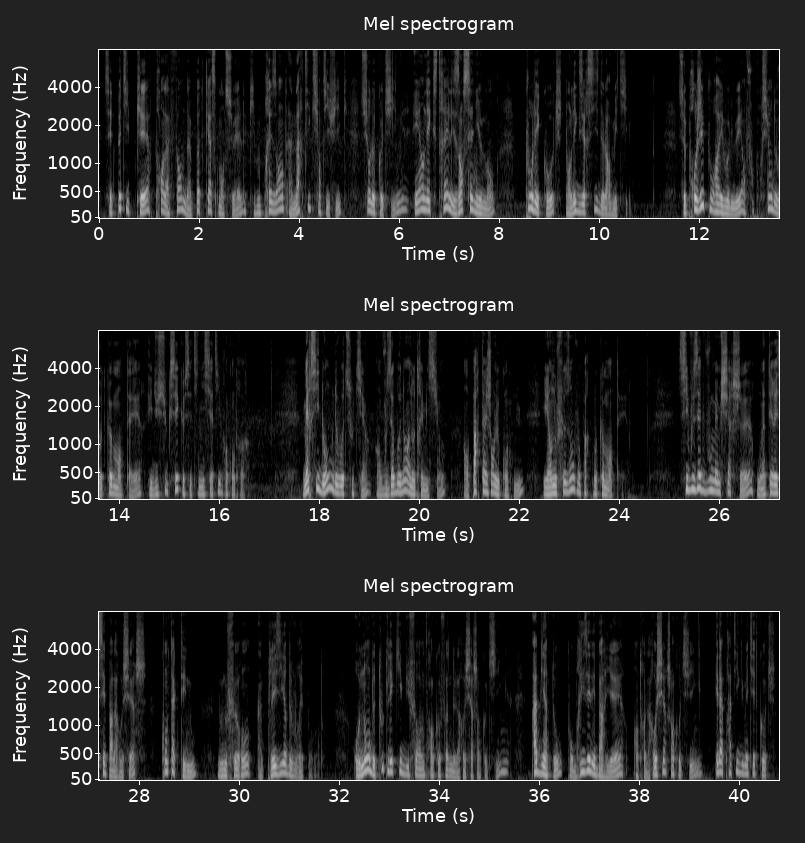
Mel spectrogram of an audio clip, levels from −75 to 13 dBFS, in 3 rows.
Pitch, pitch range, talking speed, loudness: 135 Hz, 110-165 Hz, 175 wpm, -25 LUFS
